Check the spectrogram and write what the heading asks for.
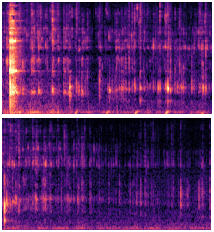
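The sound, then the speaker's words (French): A beer bottle cap pops off sharply, then beer glugs and splashes into a glass for a few seconds, the pouring gradually tapering into quiet fizz and a few drips. “c'est une de mes bières préférées, un de mes styles préférés. Donc, je vais l'ouvrir sous vos yeux ébahis.”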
